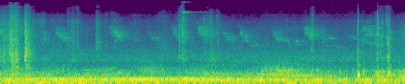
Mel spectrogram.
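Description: Birds chirping repeatedly in the background over a steady low hum, with a few sharp clicks just after the start and again near the end.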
